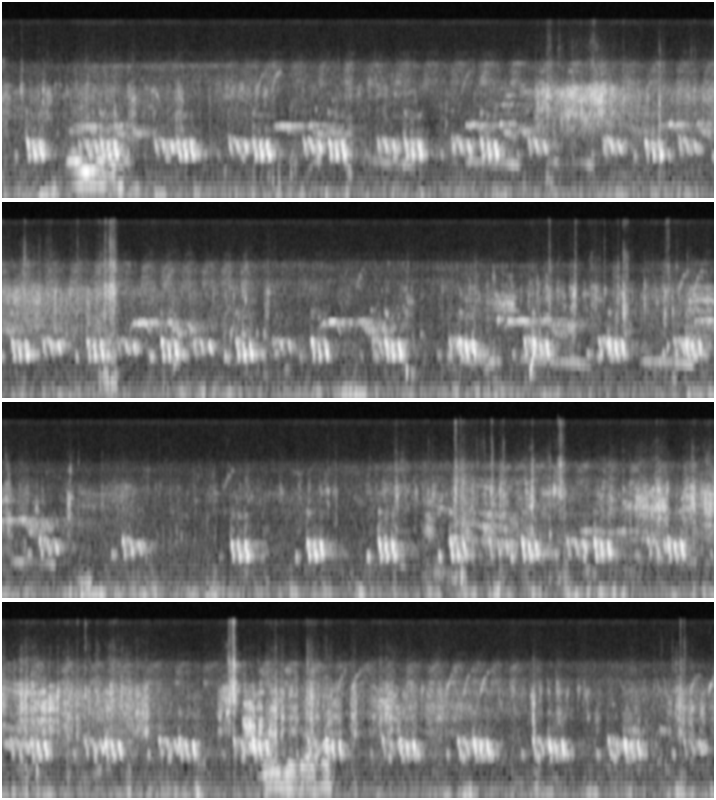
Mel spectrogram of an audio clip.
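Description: A bird calling a long run of short, evenly repeated notes, about two or three a second, with a few faint clicks in between.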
